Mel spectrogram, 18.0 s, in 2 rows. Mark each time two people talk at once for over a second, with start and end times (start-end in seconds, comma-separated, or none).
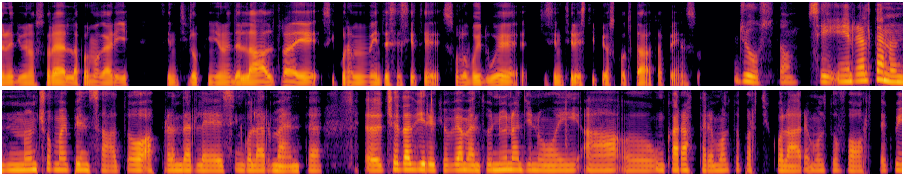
none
